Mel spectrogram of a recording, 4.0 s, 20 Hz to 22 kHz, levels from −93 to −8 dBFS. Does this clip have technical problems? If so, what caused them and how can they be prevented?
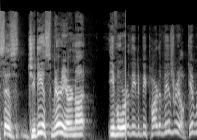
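Yes. At 2.5 s the input likely switched to a poorer device: after a 20 ms gap, the speech runs about 10 dB quieter, with nothing above 10.5 kHz. Fix the recording input to one device and turn off automatic device or headset-profile switching before recording.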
